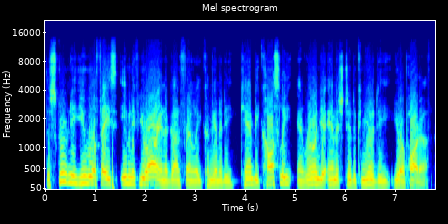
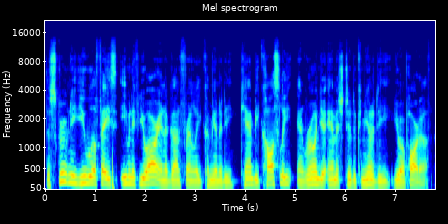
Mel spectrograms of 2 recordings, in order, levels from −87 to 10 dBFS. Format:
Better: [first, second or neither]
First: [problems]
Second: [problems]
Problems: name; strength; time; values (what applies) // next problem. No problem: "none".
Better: second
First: distortion; slight; 10% of the sound clipped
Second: none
